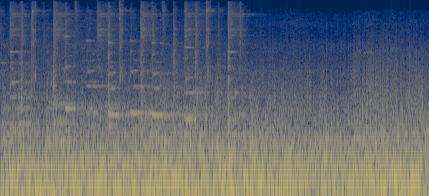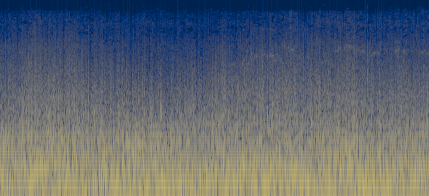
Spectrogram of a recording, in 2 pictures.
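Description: Background music with a beat that stops about three seconds in, laid over a steady, loud rush of wind buffeting the microphone on a moving motorcycle.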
